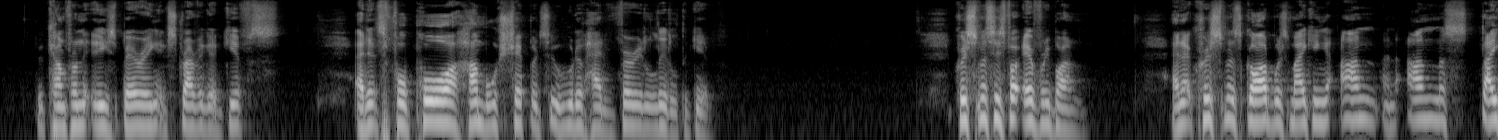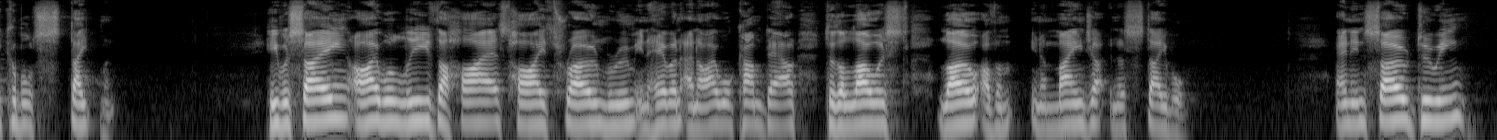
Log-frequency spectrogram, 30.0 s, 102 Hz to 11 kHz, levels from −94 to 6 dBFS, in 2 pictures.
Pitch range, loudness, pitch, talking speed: 165-190 Hz, -25 LUFS, 175 Hz, 135 wpm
